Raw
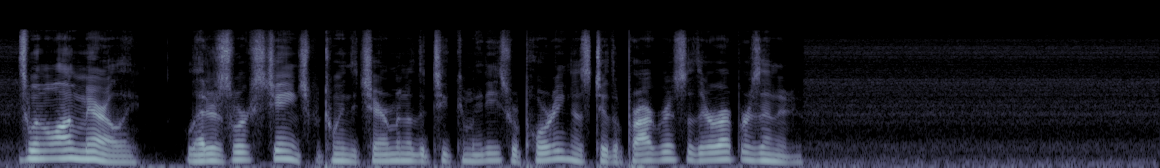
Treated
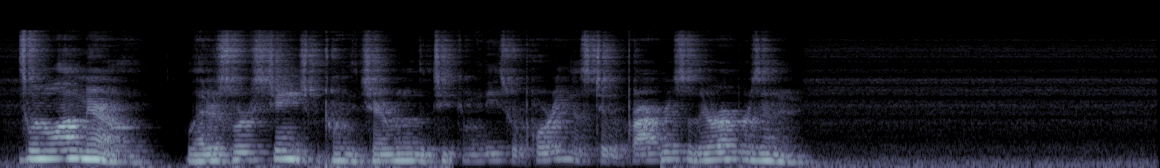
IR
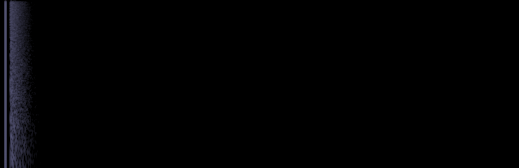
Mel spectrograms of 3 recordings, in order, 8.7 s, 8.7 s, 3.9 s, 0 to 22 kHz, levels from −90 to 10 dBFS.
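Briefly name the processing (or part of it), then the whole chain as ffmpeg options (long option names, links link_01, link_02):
microphone above a desk: -filter_complex "[0:a]aecho=1:1:1.1:0.52[link_01];[1:a]atrim=start_sample=2205[link_02];[link_01][link_02]afir=irnorm=-1:irlink=0,asettb=1/sr,asplit=3[link_03][link_04][link_05];[link_03]atrim=end=3.404[link_06];[link_04]atrim=start=3.4:end=4.97,asetpts=PTS-STARTPTS,afade=type=in:duration=0.004:curve=qsin,afade=type=out:start_time=1.566:duration=0.004:curve=qsin,highpass=280[link_07];[link_05]atrim=start=4.966[link_08];[link_06][link_07]acrossfade=duration=0.004:curve1=hsin:curve2=qsin[link_09];[link_09][link_08]acrossfade=duration=0.004:curve1=qsin:curve2=hsin"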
